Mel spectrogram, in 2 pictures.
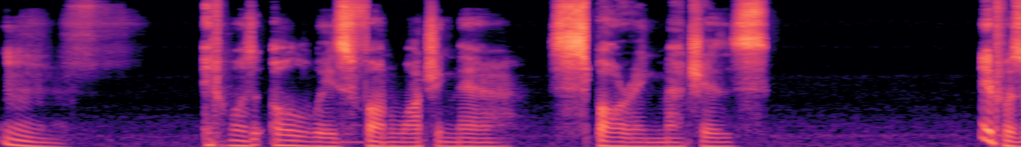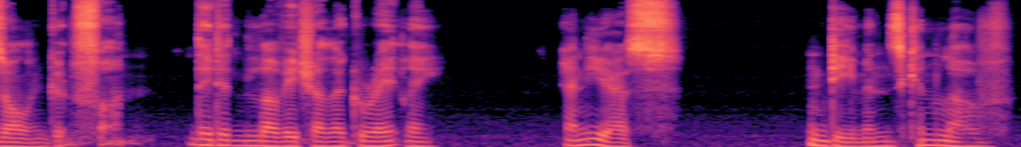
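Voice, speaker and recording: A man playing a composed, teasing demon professor in a roleplay audio, speaking in a formal, measured and wry way. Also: fairly low pitch, a little mellow. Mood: fond reminiscing. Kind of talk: scripted roleplay audio, one side of a conversation.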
